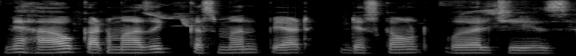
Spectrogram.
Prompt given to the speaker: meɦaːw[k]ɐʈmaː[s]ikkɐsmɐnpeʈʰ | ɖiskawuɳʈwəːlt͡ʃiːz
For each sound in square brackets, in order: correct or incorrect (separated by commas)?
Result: correct, incorrect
